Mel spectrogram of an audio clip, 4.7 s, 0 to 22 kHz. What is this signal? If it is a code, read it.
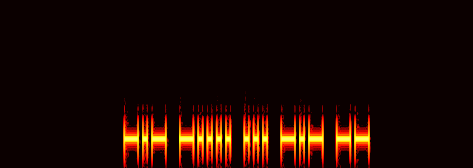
Morse code, heard as a keyed tone, about 25 wpm, 700 Hz. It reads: K6SKM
